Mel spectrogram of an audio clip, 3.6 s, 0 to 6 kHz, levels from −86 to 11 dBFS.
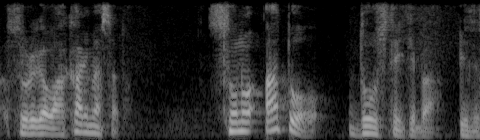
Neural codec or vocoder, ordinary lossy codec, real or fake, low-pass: none; Opus, 24 kbps; real; 5.4 kHz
